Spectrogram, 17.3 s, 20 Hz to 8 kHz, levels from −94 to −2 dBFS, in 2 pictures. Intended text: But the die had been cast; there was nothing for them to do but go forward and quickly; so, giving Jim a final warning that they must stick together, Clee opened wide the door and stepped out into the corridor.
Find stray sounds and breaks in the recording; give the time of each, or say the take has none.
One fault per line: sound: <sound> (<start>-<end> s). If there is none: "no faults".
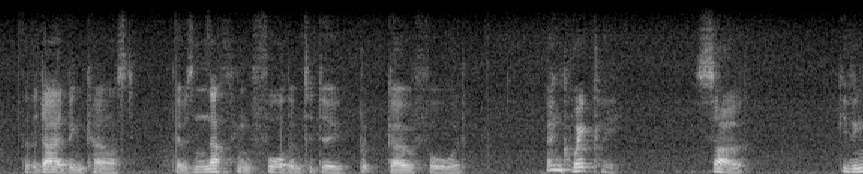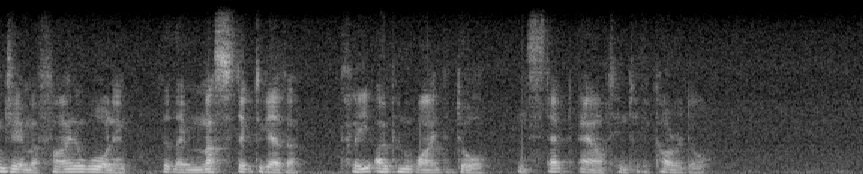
no faults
